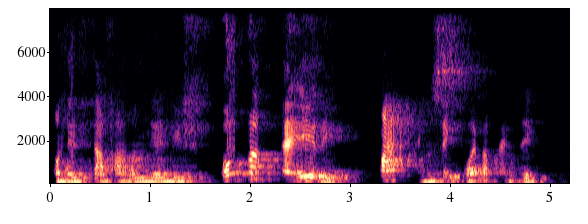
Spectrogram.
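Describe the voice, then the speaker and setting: Brief: high-pitched male pastor, preaching with emphatic swings, recorded from afar in an echoey, muffled church. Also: level tone, fairly quick, recorded from a distance. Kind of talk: sermon. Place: church sanctuary.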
